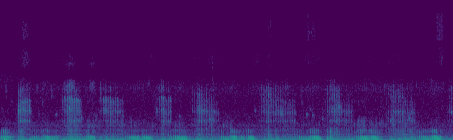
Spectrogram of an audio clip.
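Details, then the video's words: Munchkin kitten asleep on its owner's stomach, snoring in soft rhythmic breaths, each rasping low rumble lasting under a second with brief pauses between, in a quiet indoor setting. "Kitten snoring on my stomach 飼い主のお腹の上でいびきをかいて寝る猫"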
